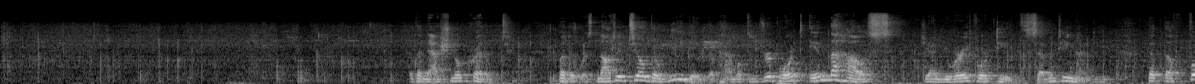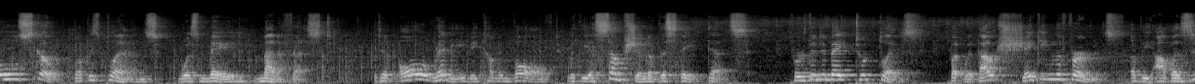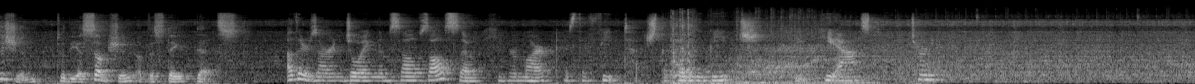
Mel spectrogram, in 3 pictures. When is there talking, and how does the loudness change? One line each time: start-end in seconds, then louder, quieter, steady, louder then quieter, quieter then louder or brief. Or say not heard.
4.1-33.2 steady.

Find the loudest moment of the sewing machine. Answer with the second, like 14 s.
31 s.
